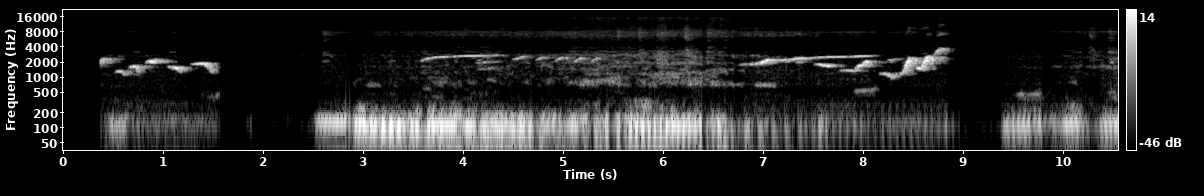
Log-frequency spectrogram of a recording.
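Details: Javan white-rumped shama singing loud phrases of clear whistled notes, some rising and some in quick falling runs, with short pauses between phrases, over a strong low rumbling hum.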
